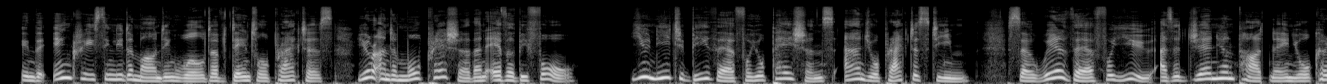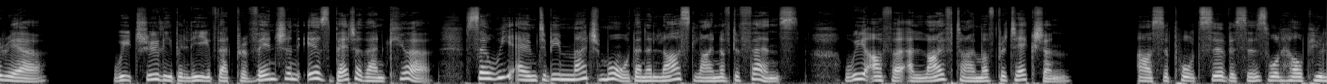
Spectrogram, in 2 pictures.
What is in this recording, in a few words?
Explainer video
